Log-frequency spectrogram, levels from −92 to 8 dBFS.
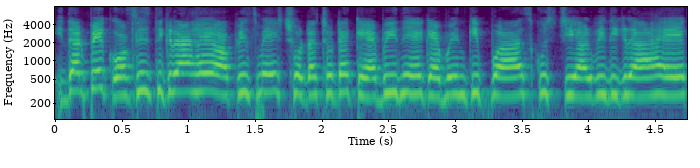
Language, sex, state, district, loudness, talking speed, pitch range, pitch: Hindi, female, Bihar, Begusarai, -16 LUFS, 265 wpm, 270-300 Hz, 280 Hz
